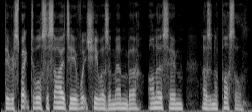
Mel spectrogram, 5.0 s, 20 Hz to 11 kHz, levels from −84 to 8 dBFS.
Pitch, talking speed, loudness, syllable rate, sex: 135 Hz, 165 wpm, -20 LUFS, 5.3 syllables/s, male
